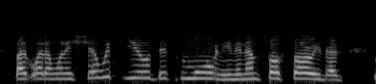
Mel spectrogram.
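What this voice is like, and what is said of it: Accented, hoarse sick-sounding voice. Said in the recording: “my accent and I got kind of sick, my throat is hurting a little bit”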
